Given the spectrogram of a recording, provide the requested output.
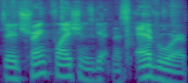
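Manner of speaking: normal talking voice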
